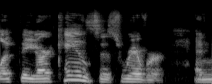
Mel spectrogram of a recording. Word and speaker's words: Arkansas: hilarious because if you live in arkansas it's pronounced arkansas if you come here and look at our river we call it the arkansas river and not the arkhan arkansas river it's hard for people to grasp that this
